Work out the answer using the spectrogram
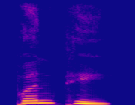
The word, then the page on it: ಪಿಂದು: Kannada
